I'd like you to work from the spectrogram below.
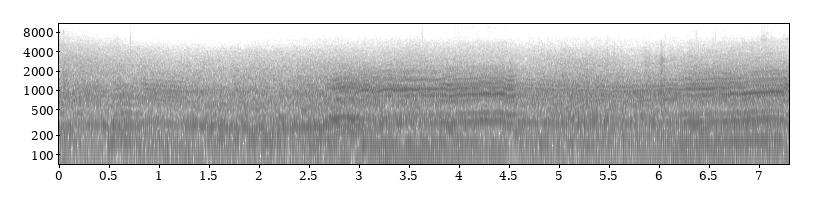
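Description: A Ford Mustang and a Porsche race car battling in a racing video game, engines droning steadily and close together with a higher engine note swelling midway, no talk over it.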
